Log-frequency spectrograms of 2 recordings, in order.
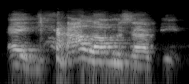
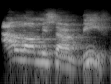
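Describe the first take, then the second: First: Slow, savoring it with a laugh; drawn-out amused repeat; relishing, laughing. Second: Said in the usual way. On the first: Real, not acted. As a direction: laugh and stretch out the love of beef.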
